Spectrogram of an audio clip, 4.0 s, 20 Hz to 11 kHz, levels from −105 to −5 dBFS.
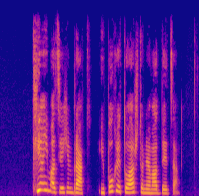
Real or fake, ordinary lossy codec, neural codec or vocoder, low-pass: fake; Opus, 64 kbps; codec, 24 kHz, 0.9 kbps, WavTokenizer, medium speech release version 1; 9.9 kHz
